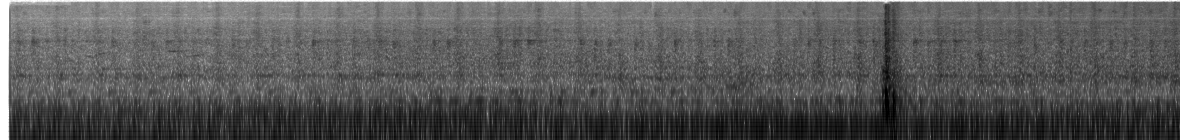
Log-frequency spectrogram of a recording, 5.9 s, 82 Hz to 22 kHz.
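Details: 2004 Dodge Ram 4.7 V8 with a cylinder 8 misfire since purchase, idling with a light quick ticking on a slightly uneven beat; a shop couldn't find the cause, source unknown.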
